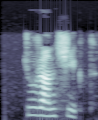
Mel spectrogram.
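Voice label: "чужан сикт", Komi, female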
